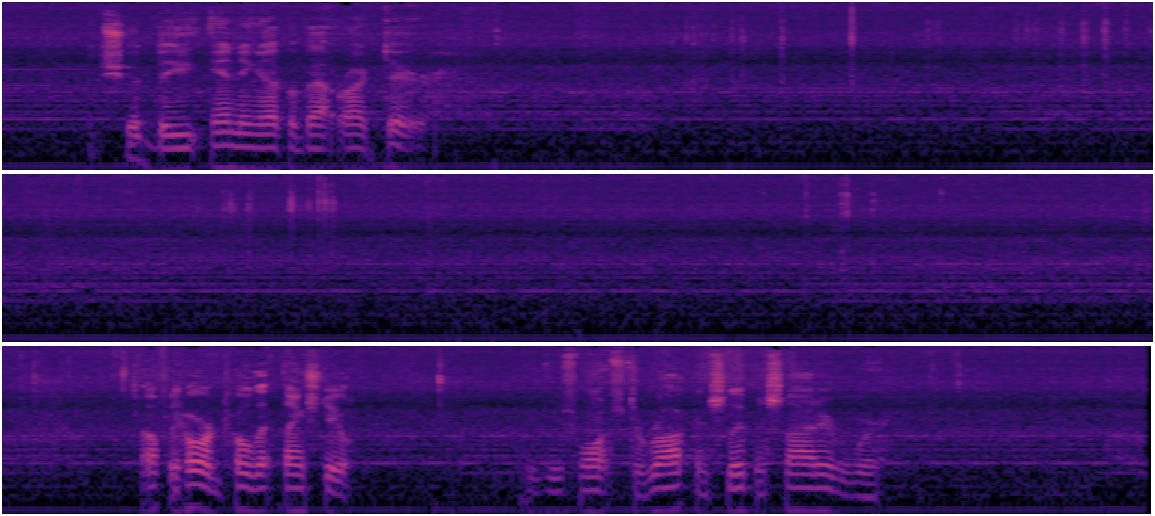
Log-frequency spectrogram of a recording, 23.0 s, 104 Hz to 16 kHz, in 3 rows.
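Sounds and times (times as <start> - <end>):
low workshop hum: 0.0 - 23.0.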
